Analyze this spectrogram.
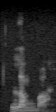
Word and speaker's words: लंबा: पहला शब्द है लंबा। यहां पर म का उच्चारण हुआ।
